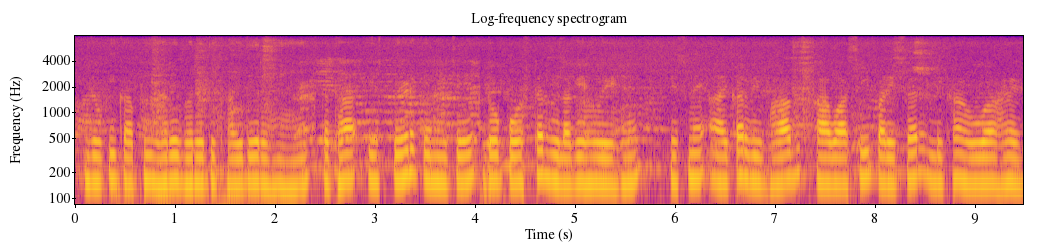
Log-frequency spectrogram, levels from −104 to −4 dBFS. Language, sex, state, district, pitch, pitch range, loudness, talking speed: Hindi, male, Maharashtra, Nagpur, 155 Hz, 150-165 Hz, -21 LUFS, 175 wpm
